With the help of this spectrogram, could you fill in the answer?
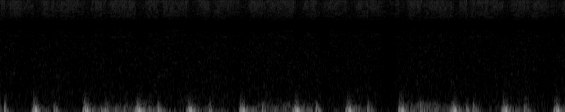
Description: My heart is beating rapidly after some exercising.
